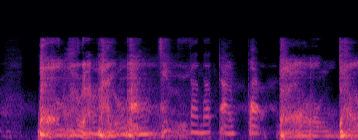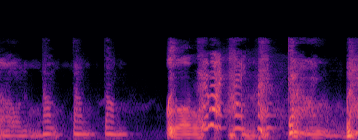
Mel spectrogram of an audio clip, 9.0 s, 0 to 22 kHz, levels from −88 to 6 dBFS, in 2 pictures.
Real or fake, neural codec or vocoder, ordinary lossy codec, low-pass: fake; codec, 16 kHz, 1 kbps, FreqCodec, larger model; none; 7.2 kHz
